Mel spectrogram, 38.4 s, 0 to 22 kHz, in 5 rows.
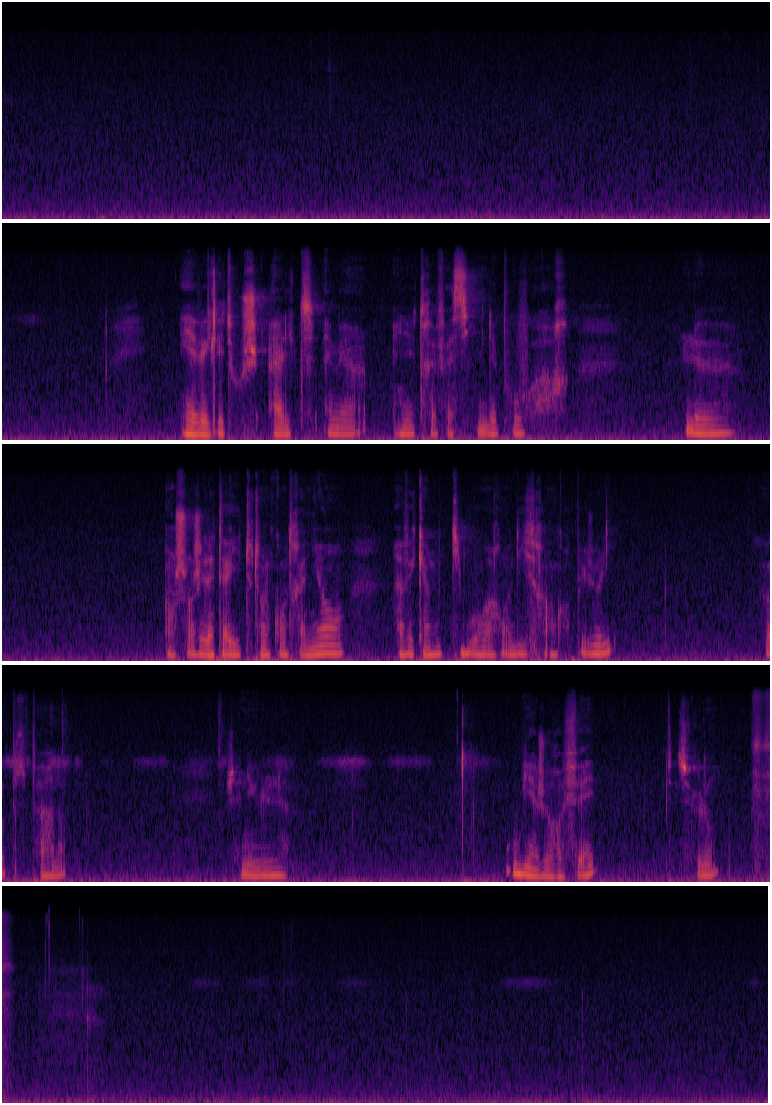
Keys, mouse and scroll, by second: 0.9 click, 2.7-7.0 drag, 10.0-17.2 alt+drag, 19.0 click, 20.7-23.2 drag, 23.7 ctrl+y, 25.2 ctrl+y, 29.3 click, 31.0 click, 33.5 Escape, 34.9 click, 35.4 click.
